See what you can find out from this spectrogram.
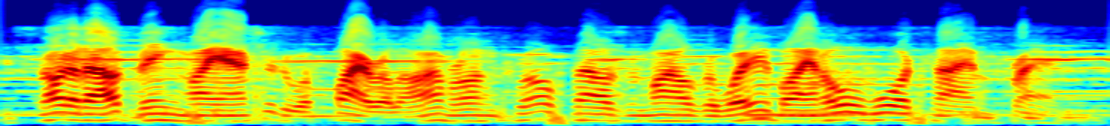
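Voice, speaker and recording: A man's voice: mid-range voice, moderate pace, music in the background, close to an everyday voice. Wry American gumshoe played by a man for vintage radio detective serial; cocky, slangy, clipped wisecracks; narrow, tinny old broadcast sound. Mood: wry storytelling. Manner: wisecracking, dry, clipped delivery. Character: wry, hard-boiled freelance insurance investigator, cocky and slangy. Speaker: lead actor and first-person narrator. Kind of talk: 1940s radio detective drama narration and dialogue. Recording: tinny, band-limited 1949 radio recording.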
